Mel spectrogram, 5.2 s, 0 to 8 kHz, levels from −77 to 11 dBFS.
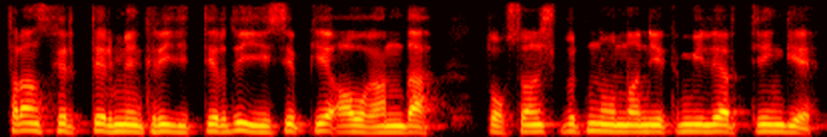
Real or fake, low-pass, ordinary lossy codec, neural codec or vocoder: fake; 7.2 kHz; Opus, 32 kbps; autoencoder, 48 kHz, 32 numbers a frame, DAC-VAE, trained on Japanese speech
